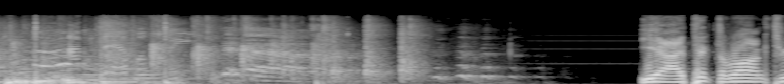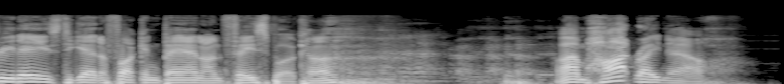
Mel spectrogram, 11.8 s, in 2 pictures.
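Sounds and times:
audience clapping: 0.0 - 3.3
laughter: 1.7 - 4.2, 8.3 - 10.1
speech: 4.9 - 8.7, 10.1 - 11.4.

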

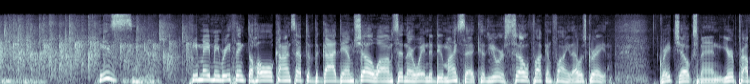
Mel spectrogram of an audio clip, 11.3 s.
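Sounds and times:
audience applause: 0.0 - 3.0
speech: 1.5 - 11.2.

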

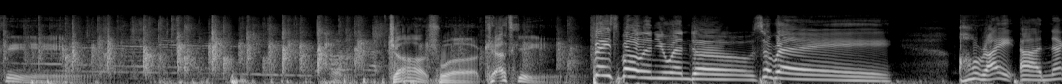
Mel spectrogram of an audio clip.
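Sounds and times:
speech: 0.0 - 0.9, 3.3 - 9.0, 9.6 - 10.6
open mic comedy audience applause after a comedian's set: 0.0 - 5.9.

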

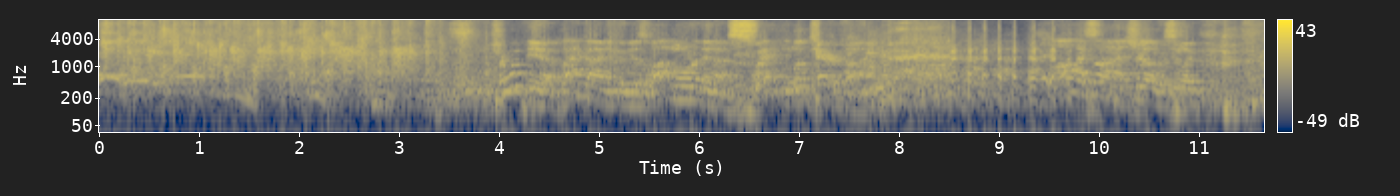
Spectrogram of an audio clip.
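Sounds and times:
crowd applauding: 0.0 - 3.6
speech: 4.4 - 11.6
laughter: 7.6 - 10.0, 10.9 - 11.6.

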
